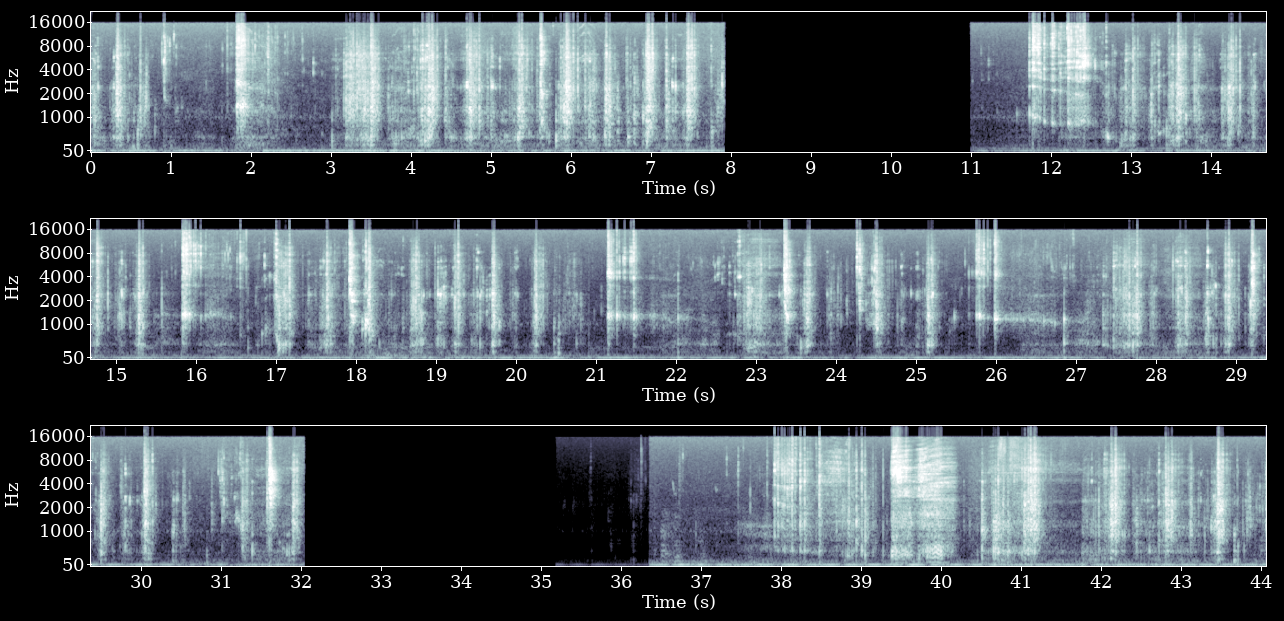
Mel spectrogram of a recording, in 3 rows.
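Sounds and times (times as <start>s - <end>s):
candy shell crunching: 0.0s - 8.0s, 11.7s - 32.0s, 37.3s - 44.0s
low hum: 0.0s - 44.0s.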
